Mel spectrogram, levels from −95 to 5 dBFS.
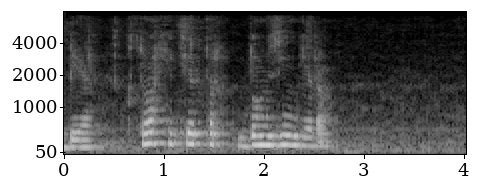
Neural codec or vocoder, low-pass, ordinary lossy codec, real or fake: codec, 16 kHz, 16 kbps, FreqCodec, smaller model; 7.2 kHz; AAC, 48 kbps; fake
